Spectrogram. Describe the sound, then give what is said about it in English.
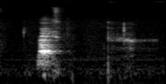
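A dog gives one short, sharp bark, followed a moment later by a brief, higher-pitched whining yelp; no one speaks. “we have the neighbor's dog, Samantha. And we have my brother's dog, Fluffy.”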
